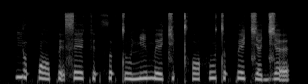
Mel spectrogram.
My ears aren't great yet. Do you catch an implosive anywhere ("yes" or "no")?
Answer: no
